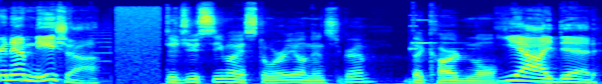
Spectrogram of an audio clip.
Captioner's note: static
